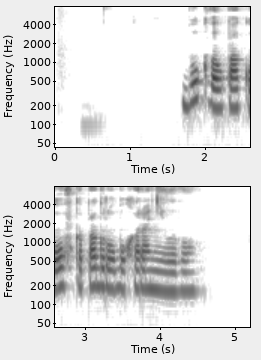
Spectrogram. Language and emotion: Russian, neutral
